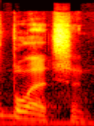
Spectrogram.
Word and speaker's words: Blitzen: It is Blitzen. Okay. All right. Rhymes with Blitz.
